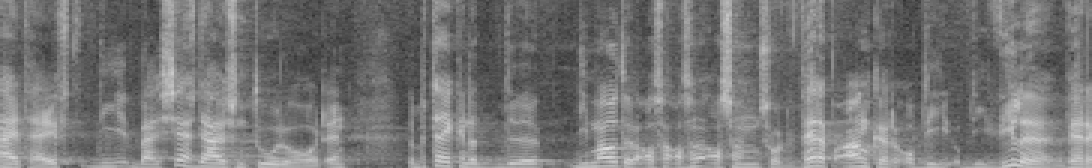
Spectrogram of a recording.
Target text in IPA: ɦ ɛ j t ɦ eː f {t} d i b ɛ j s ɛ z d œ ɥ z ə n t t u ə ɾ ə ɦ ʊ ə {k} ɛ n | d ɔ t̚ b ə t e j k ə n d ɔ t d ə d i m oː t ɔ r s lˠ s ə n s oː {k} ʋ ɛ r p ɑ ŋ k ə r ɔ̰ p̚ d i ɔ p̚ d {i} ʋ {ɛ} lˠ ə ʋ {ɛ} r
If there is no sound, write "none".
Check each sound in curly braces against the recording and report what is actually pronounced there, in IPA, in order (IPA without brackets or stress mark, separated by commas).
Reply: t, t, t, i, i, ɛ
